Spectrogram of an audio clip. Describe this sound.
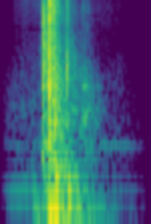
door close
A simple home door closing, recorded from inside. Some might call this a slam.
close, closing, door, home, household, lock, shut, slam, slamming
